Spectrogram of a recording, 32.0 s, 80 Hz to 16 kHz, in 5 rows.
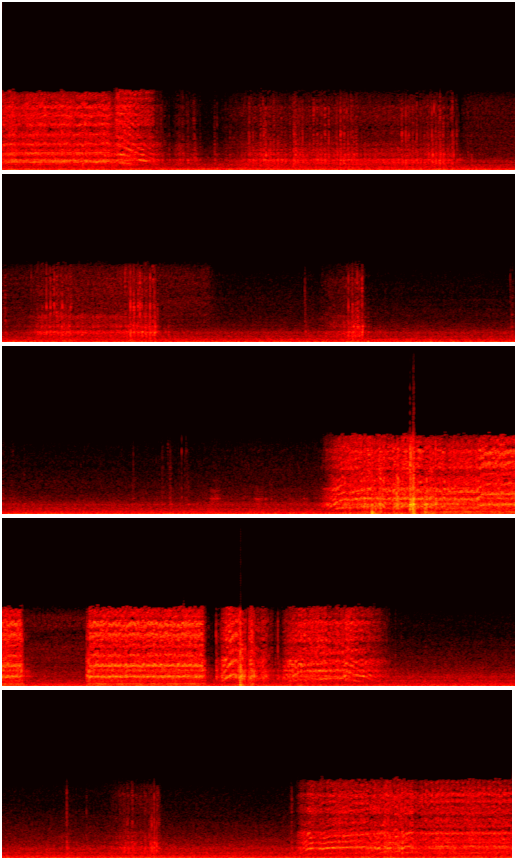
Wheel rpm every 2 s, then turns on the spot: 180, 30, 40, 20, 10, 10, 0, 10, 100, 180, 200, 110, 0, 10, 20, 160.
2-12 26-28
